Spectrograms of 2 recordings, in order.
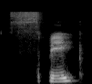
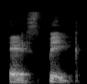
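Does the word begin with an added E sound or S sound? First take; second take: S sound; E sound. First: The word begins directly with the S sound. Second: An extra E vowel comes before the S. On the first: The speaker calls it right. "lo que tenemos que hacer es el sonido de S" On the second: The speaker calls it wrong. "en español solemos agregarle una E. A veces decimos sleep o speak"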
